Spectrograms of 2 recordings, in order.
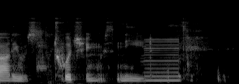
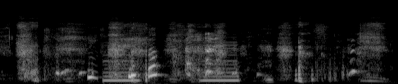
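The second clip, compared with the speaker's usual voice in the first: real laughter; 3 dB louder than usual. Real, not acted. Reader breaks up laughing.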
